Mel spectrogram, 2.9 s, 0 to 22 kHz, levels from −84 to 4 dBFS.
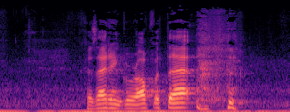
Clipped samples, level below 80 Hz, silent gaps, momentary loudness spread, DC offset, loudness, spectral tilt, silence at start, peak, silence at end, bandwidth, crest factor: under 0.1%; -34 dBFS; none; 12 LU; under 0.1%; -18 LUFS; -6 dB/octave; 0 s; -2 dBFS; 0 s; 16 kHz; 18 dB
